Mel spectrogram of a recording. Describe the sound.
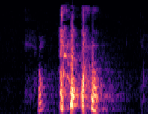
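A person coughs and clears their throat: a few harsh, rasping bursts in quick succession after a brief low rasp, with a faint final catch at the end.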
